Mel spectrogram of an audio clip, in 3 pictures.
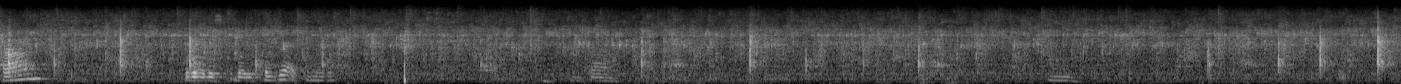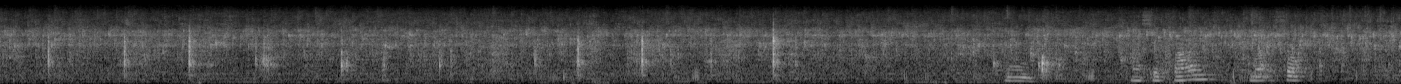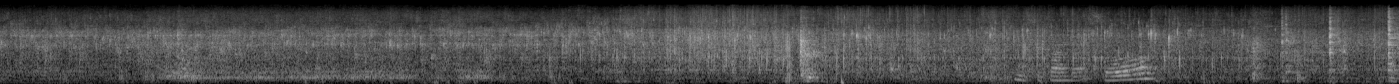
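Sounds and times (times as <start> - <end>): vegetables sizzling in oil: 0.0 - 42.0.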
